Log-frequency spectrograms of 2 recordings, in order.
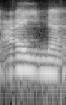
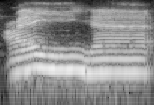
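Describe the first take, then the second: First: The final vowel is cut short. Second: The final vowel is drawn out long. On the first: The speaker calls it wrong. "pendek aina, tidak boleh" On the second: The speaker calls it right. "Ha, boleh"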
